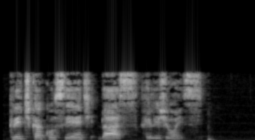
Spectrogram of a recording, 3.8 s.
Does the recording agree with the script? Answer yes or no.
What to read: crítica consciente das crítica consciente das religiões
no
